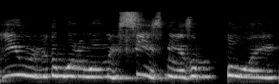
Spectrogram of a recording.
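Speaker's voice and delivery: put-on high whiny teenage boy voice. Teen son whining at his mom, high and sulky. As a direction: whine it like a sulky kid. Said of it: "And he's like".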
